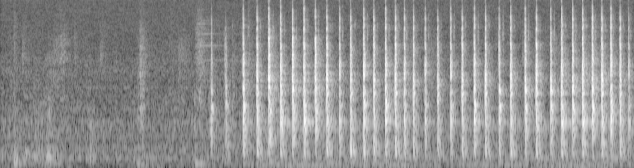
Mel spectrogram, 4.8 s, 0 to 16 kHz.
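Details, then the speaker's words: Honda Civic Ferio (ES1) old steering rack before replacement with a used contract rack: rapid sharp knocks, about thirteen a second, from the rack gearbox as the steering wheel is worked back and forth; worn steering rack knocking. "на старой реки у нас получается вот в этом же месте в редукторе стук сейчас покажу что если у кого такой же достаточно неприятно слышно хорошо просто рулем"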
